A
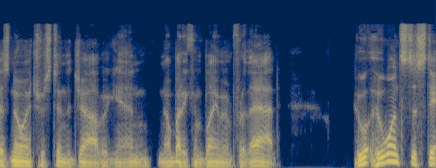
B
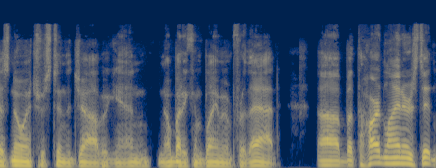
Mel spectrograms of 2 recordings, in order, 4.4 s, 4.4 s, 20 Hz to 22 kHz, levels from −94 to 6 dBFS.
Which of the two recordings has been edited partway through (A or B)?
B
